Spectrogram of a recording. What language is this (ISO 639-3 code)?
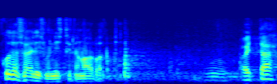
est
